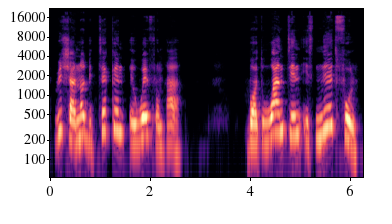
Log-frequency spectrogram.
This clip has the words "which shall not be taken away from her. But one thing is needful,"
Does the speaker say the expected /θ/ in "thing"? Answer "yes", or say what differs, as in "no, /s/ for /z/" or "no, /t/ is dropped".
no, /t/ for /θ/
